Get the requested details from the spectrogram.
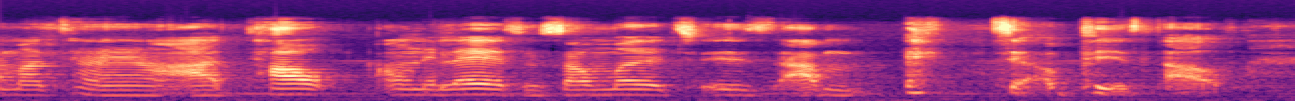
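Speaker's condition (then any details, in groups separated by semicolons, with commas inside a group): Cerebral palsy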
